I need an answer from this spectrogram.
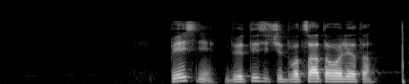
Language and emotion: Russian, positive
